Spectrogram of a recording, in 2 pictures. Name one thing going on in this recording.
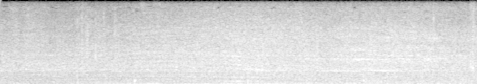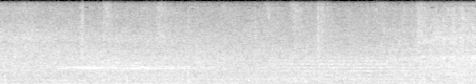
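Street traffic rumbles steadily nearby.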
